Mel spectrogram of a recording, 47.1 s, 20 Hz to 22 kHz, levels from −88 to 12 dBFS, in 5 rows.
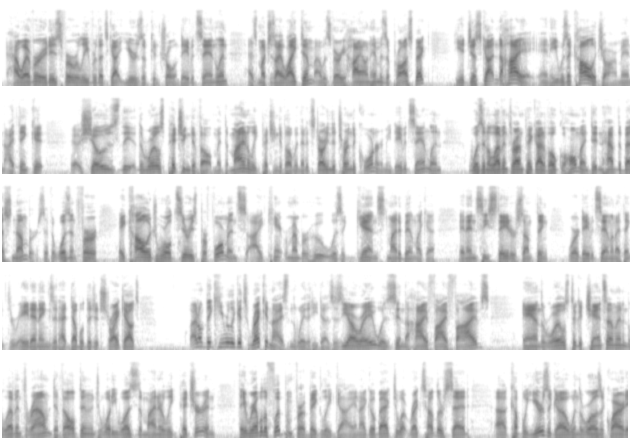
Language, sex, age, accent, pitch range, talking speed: English, male, 30-49, American, 105-125 Hz, 245 wpm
